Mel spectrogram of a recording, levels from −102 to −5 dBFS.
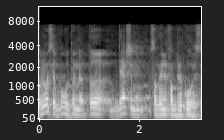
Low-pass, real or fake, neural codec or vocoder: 7.2 kHz; fake; codec, 16 kHz, 2 kbps, FreqCodec, larger model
